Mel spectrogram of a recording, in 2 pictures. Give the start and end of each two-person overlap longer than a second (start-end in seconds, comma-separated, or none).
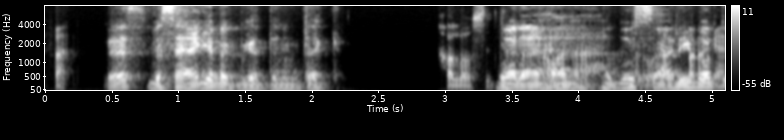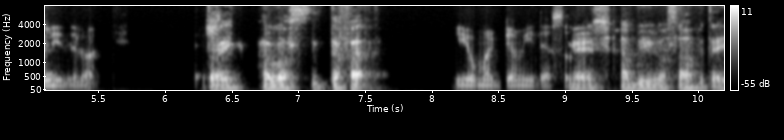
3.4-5.2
